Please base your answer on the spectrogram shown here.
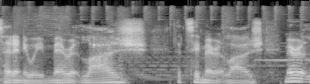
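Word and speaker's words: Marit Lage: know the card that fuels my nostalgia is Merritt Leigh jizz slumbers how do you pronounce that anyway Merritt Lodge that's a Merritt lodge Merritt lodges slumbers so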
